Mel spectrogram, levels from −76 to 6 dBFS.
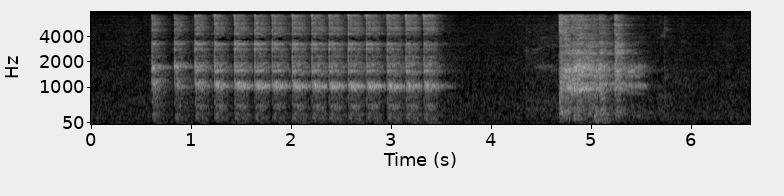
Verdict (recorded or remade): remade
